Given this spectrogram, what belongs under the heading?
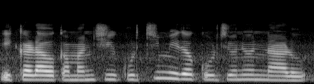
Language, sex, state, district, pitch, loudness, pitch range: Telugu, female, Telangana, Hyderabad, 215 Hz, -17 LUFS, 205-225 Hz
